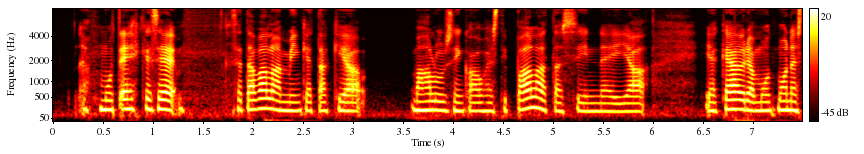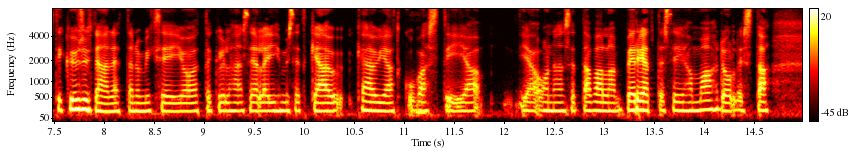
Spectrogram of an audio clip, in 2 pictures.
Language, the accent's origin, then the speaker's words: Finnish; Afghanistan; now in Finland; Suomi on myös mun kotimaa, ja me tiedän, että täällä on se tulevaisuus ja elämä. Mutta jotenkin se oma lähtökohta, kun seuraa, mun mielestä Afganistan on vaan kärsinyt niin paljon maana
